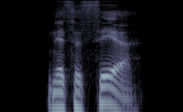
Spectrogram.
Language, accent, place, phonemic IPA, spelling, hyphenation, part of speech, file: German, Germany, Berlin, /nesɛˈsɛːr/, Necessaire, Ne‧ces‧saire, noun, De-Necessaire.ogg
- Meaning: 1. a bag or set holding utensils for personal needs such as hygiene, manicure, sewing 2. washbag, toiletry bag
